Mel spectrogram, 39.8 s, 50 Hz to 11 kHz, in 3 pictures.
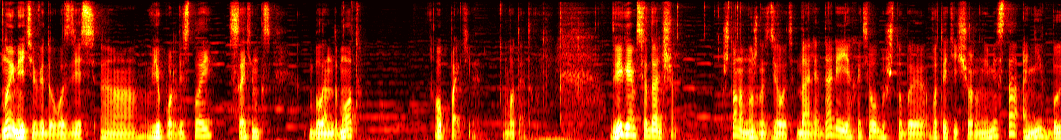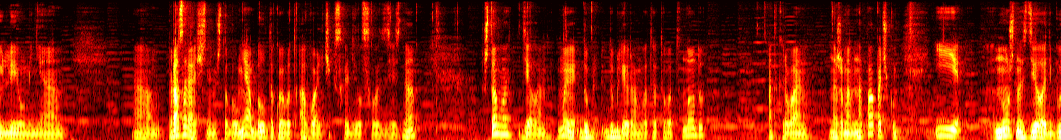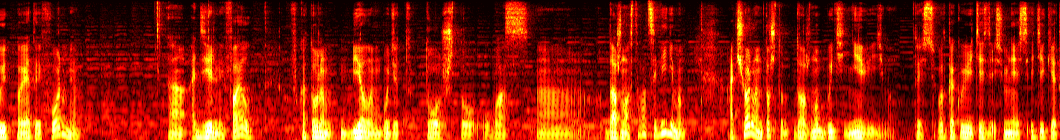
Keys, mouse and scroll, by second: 19.4 click, 19.9-22.9 shift+drag, 20.2 shift+d, 22.9 right click.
